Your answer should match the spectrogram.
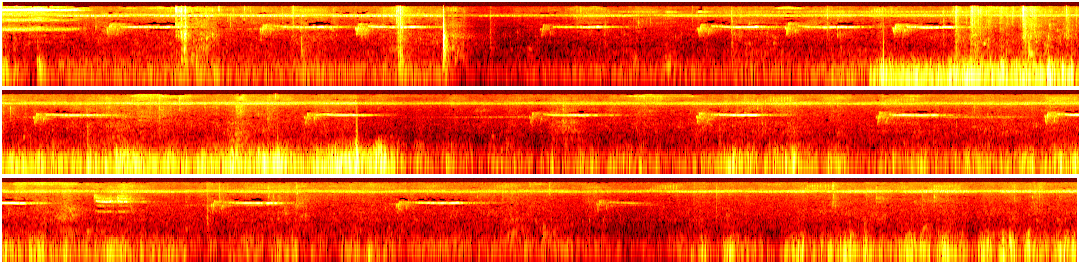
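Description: Outdoor ambience on open water: short high chirps repeat roughly once a second, over a low, gusty rumble like wind buffeting the microphone. The rumble is loudest from about a third to halfway through, then eases off.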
